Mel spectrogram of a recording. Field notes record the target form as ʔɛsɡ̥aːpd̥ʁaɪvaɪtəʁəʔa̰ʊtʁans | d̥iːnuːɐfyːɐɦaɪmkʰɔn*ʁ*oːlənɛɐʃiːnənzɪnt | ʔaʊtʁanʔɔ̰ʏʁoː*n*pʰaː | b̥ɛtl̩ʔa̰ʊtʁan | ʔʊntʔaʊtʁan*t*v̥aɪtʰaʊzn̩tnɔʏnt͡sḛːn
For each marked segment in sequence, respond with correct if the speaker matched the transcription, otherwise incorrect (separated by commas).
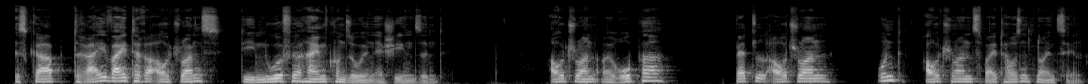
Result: incorrect, incorrect, incorrect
